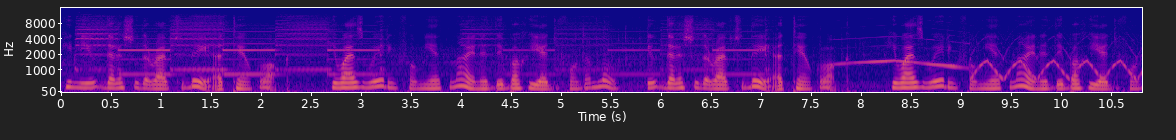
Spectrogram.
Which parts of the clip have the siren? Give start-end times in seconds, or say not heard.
0.0-10.7.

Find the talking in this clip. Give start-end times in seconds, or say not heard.
0.0-10.7.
